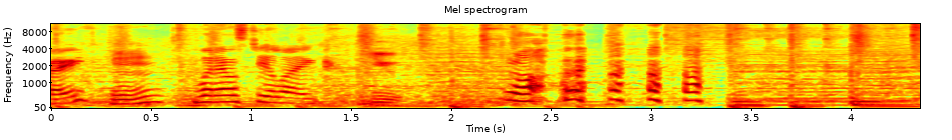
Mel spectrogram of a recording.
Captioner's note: laughs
